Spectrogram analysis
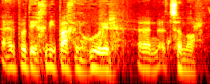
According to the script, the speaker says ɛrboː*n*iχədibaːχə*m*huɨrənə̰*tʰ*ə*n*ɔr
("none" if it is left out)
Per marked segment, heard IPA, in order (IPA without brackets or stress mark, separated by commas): d, n, tʰ, m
